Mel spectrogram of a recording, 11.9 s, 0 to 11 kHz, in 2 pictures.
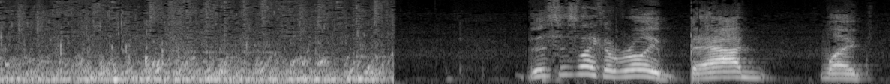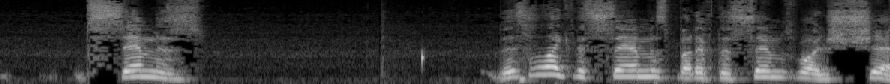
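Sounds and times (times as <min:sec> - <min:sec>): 
spaghetti dropped into a pot of boiling water in a computer game: 0:00.0 - 0:02.7
speech: 0:03.6 - 0:07.3, 0:09.2 - 0:11.8.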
